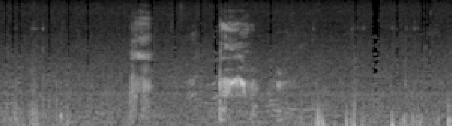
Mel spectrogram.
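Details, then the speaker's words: Two brief, dry cough-like bursts from an adult commentator, who mentions still having "curling club croup", heard against quiet arena background noise during a curling broadcast; cough. "me if you hear that cop I still had the curling club croup as Roger calls it"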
